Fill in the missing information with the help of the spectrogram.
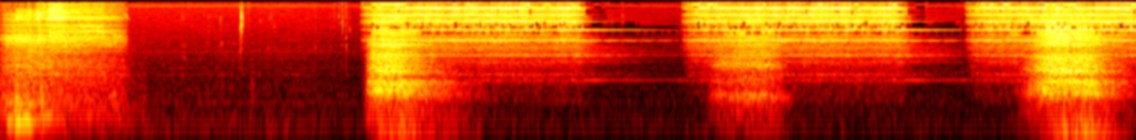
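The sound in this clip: Electric bell signal ringing for the third time before a theatre performance, a loud, harsh, sustained ring repeated in several long bursts separated by short silences.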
